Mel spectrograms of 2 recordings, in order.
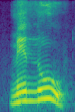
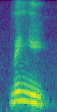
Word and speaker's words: menu: E ela deveria ser pronunciada como menu. Menu. Só que a gente pronuncia menu. É um estrangeirismo também.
